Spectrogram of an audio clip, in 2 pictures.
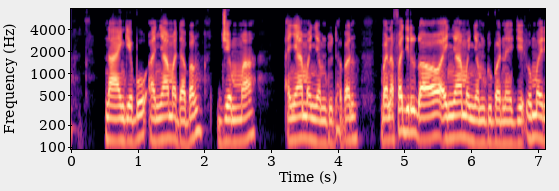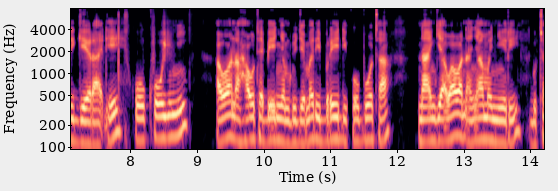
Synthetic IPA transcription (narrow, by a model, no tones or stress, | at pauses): naŋɡɛbɔʔaɲamadaband͡ʒɛmːa | ʔa̰ɲaːmaɲamdudaban | banafad͡ʒiɾiɗɔawawaɛɲamaɲamdubanad͡ʒɛɗɔmaɾiɡɛɾaɗɛkɔkʰojini | ʔawawanaɦawtabɛɲamdud͡ʒɛmaɾibɾedikɔbɔta | naŋɡia̰wawana̰ɲamaniɾiɡuta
